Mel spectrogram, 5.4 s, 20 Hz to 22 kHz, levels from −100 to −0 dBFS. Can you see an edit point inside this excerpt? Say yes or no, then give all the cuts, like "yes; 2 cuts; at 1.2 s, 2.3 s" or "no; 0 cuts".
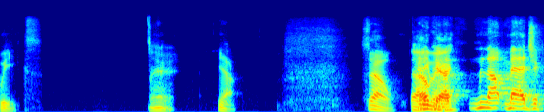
yes; 1 cut; at 4.0 s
